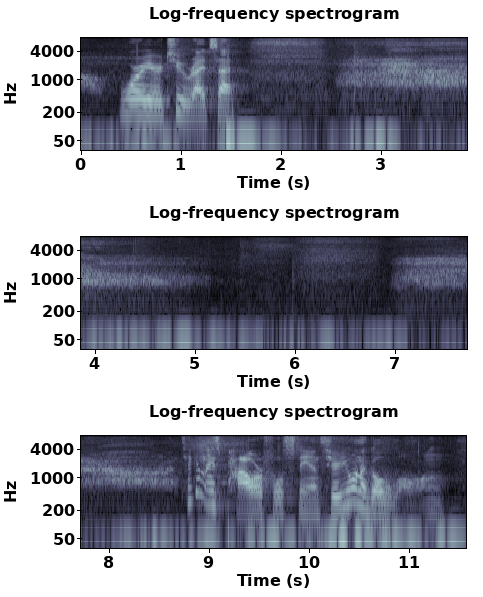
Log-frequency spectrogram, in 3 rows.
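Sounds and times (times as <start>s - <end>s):
deep breathing in and out during a yoga class: 0.0s - 0.4s, 1.6s - 9.6s, 11.4s - 11.5s
speech: 0.4s - 1.8s, 9.0s - 11.4s.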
